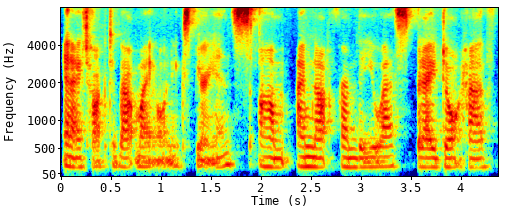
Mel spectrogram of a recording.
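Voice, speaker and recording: A woman from Lebanon speaks on a video call in a low, flat, even tone. She is unhurried and drops in "um" often. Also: creaky, slightly rough. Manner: even, flat delivery with frequent fillers. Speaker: workshop participant. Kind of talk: sharing in an online seminar.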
